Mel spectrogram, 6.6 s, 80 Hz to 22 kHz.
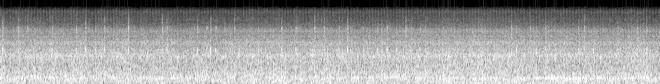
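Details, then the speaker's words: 2005 Land Rover Defender 2.5 turbodiesel, manual, 4WD, 92,000 km, on lift in fourth gear with front right hub refitted: faint irregular clicks through steady drivetrain drone; hub turns normally, driveshaft or hub suspected, source unknown. "ну треск откуда явно слышно все глушу щелканье идет четко и как бы ступицы при этом ступица крутится нормально"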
